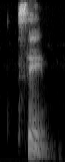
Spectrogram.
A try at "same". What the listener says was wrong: Same. I keep on hearing sem.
